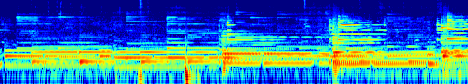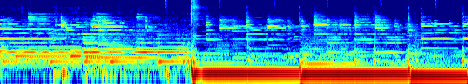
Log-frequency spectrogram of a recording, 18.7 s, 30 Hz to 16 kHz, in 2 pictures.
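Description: Live band playing on amplified stage sound, led by electric guitars. About 13 seconds in, a heavy deep bass comes in and the music gets louder.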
